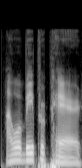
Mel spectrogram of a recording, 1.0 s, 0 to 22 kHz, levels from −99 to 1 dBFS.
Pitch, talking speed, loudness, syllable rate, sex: 105 Hz, 230 wpm, -16 LUFS, 6.4 syllables/s, male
